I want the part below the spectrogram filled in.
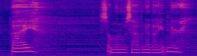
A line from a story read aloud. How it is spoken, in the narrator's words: Day sighed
